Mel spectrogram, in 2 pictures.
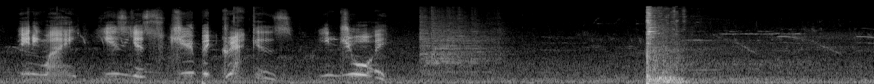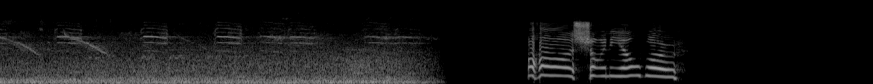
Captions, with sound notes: Anyway, here's your stupid crackers. Enjoy. [tray hits table] [explosion]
